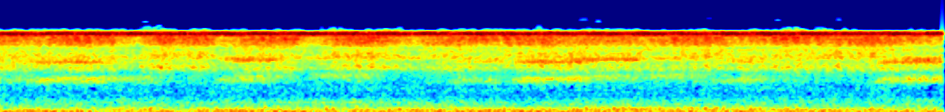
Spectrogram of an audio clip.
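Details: Outdoor chorus of male cicadas on a summer evening at dusk in Georgia, USA, calling for females; a constant high, sizzling buzz overlaid by rhythmic lower swells repeating about once a second.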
